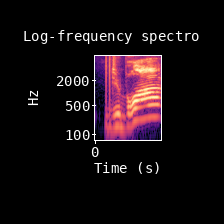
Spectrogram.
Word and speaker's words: DuBois: It's Du Bois. Du Bois. Okay, Brendan Du Bois. It actually pronounces as Du Bois. Oh, as Du Bois. in the boys.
